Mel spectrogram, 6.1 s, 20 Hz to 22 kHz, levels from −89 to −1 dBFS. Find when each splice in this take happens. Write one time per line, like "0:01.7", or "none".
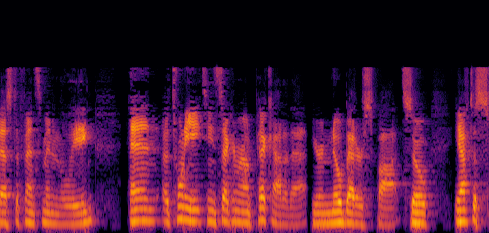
0:03.8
